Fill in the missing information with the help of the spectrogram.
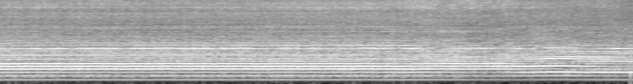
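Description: Echo handheld leaf blower's two-stroke engine running steadily at high speed, holding its revs without bogging down. Its pitch shifts slightly about five and a half seconds in.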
